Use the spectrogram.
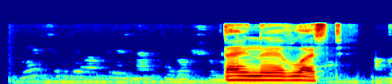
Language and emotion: Russian, neutral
